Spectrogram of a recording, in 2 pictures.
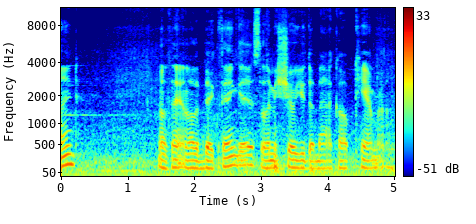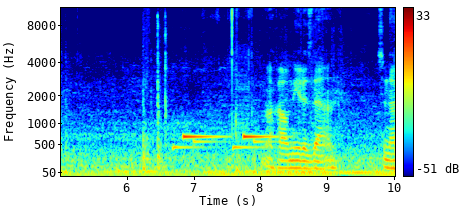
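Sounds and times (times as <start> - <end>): dashboard chime: 6.7 - 8.4.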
